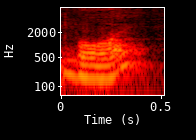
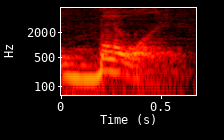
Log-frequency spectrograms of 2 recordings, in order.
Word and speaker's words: boy: these males boy and you don't say boy you say boy when it's properly said it's a two syllable word boy and we use boy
